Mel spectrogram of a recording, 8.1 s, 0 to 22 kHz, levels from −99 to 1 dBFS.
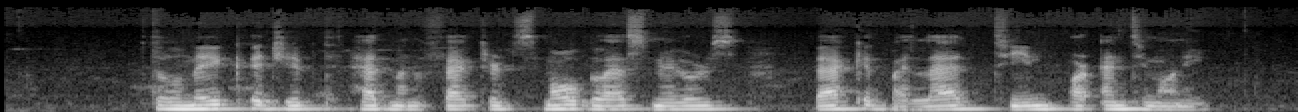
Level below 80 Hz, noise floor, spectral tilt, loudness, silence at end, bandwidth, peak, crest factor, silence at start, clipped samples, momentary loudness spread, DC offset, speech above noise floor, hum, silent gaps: -54 dBFS; -61 dBFS; -8 dB/octave; -20 LUFS; 0.55 s; 11.5 kHz; -4 dBFS; 16 dB; 0.95 s; under 0.1%; 9 LU; under 0.1%; 42 dB; none; none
